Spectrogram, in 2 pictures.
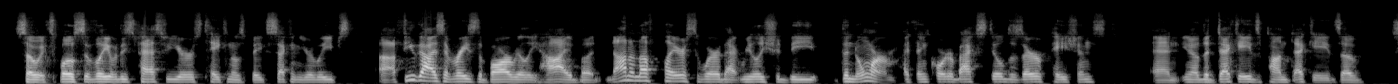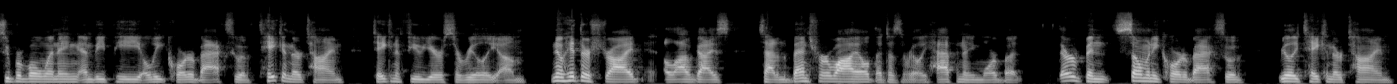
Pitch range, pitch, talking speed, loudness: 110-125 Hz, 115 Hz, 215 wpm, -21 LUFS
